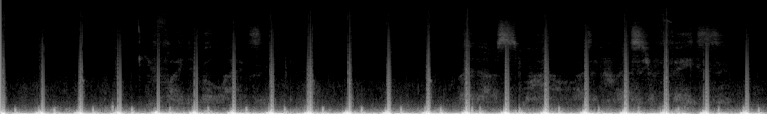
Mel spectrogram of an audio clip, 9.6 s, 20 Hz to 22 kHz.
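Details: Male heartbeat: steady, strong low thumps at about 120 a minute, a fast heart rate.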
